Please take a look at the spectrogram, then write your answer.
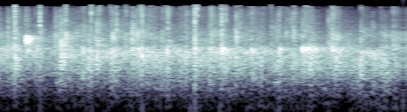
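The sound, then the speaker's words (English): A large group claps steadily for several seconds, a dense, even wash of many hands applauding together with no one speaking over it; a church audience applauding its members who taught this past year. “And give yourselves a round of applause for that.”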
